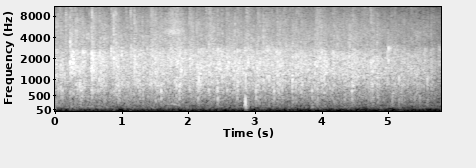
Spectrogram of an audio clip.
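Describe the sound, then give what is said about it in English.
A crowd applauds steadily for about six seconds after the speaker invites them to clap, a dense wash of many hands clapping at an even loudness that thins only slightly at the end. No one speaks. “Yeah, you guys can clap on that one.”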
